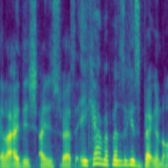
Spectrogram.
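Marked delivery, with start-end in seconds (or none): 1.0-2.1 fast, rattled-off, very high, furious shout. Recounting a school incident where he stood up and shouted, retelling an angry shout. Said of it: "then I shout".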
